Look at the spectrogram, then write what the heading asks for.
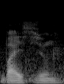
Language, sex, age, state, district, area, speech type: Assamese, male, 18-30, Assam, Kamrup Metropolitan, rural, spontaneous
